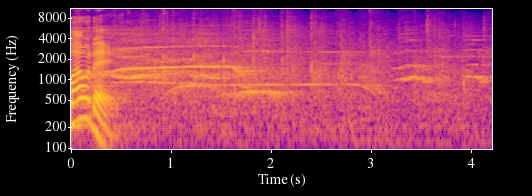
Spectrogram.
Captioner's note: attendees applauding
